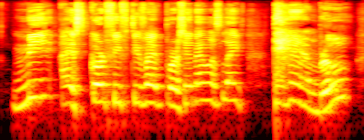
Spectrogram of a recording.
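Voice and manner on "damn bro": high, louder "Damn, bro"; amazed. Retold or imitated. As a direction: blurt it out in proud amazement. Amazed at own score.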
